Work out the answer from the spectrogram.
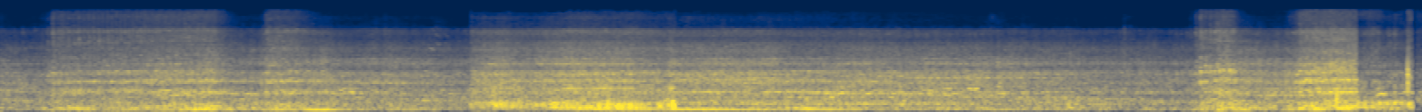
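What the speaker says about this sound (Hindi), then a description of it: "अब ये ट्रैक्टर JCB वाली है जो मिट्टी" A JCB tractor works soil on a site, its engine a steady low rumble that swells and fades over the whole stretch, with heavy broadband noise and some talk mixed in.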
